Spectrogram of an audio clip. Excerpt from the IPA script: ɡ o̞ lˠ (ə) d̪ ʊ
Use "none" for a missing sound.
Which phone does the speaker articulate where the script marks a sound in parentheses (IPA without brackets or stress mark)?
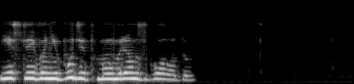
ə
